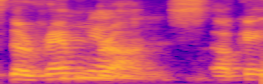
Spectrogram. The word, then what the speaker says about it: Rembrandts: Rebunt.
